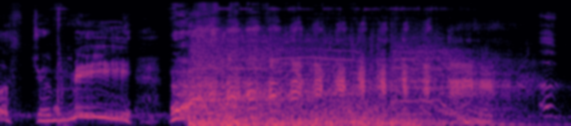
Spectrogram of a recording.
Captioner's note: laughter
